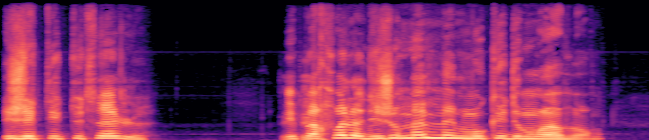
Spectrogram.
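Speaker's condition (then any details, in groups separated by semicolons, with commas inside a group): Down syndrome; trisomy 21, 47 chromosomes instead of 46; adult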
